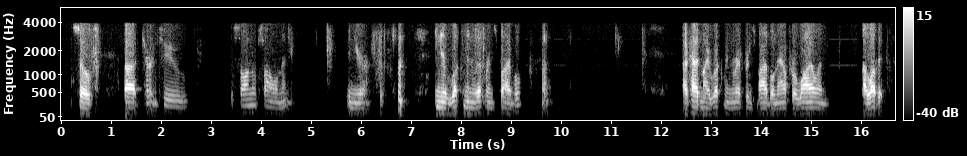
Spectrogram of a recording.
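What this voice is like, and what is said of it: Hoarse, fading voice. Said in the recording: “I'm losing my voice very rapidly here.”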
